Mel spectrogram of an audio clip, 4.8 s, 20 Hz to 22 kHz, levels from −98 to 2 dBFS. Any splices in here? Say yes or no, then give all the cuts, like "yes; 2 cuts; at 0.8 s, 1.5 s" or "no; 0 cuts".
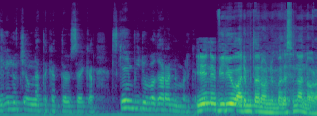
no; 0 cuts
